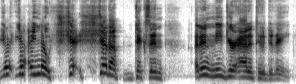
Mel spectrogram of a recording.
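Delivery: very loud, high, shouting yell. In a game, a character yells back at a droid beeping at him: yelling at a droid. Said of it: "I'm yelling back at him".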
